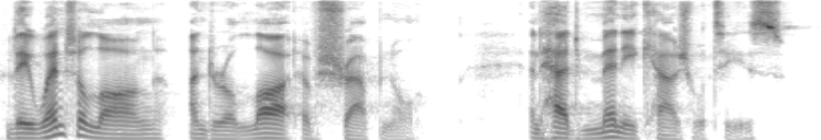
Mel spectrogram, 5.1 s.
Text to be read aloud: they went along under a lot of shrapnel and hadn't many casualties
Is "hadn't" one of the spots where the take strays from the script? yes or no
yes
